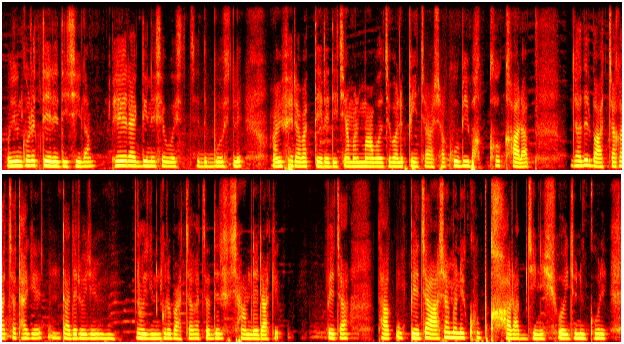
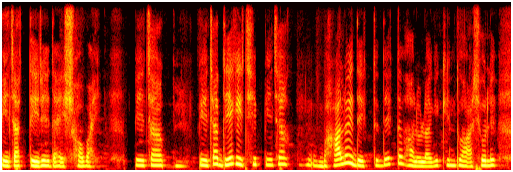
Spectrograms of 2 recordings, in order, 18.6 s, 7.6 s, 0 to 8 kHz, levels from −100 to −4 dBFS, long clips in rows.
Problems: continuous background conversations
